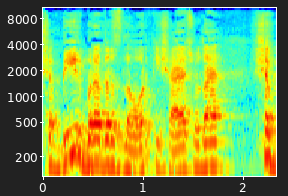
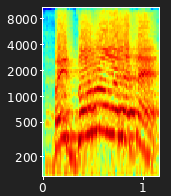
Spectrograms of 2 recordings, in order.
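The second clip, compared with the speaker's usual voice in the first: much higher, louder rebuke; emphatic exclamation; 11 semitones higher, 7 dB louder than usual. Real, not acted. Lecturer rebuking both sides, loud and high. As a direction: burst out that both are wrong.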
